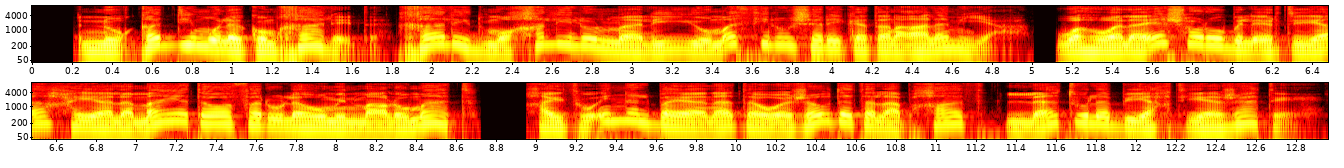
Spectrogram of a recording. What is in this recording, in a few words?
Conversational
